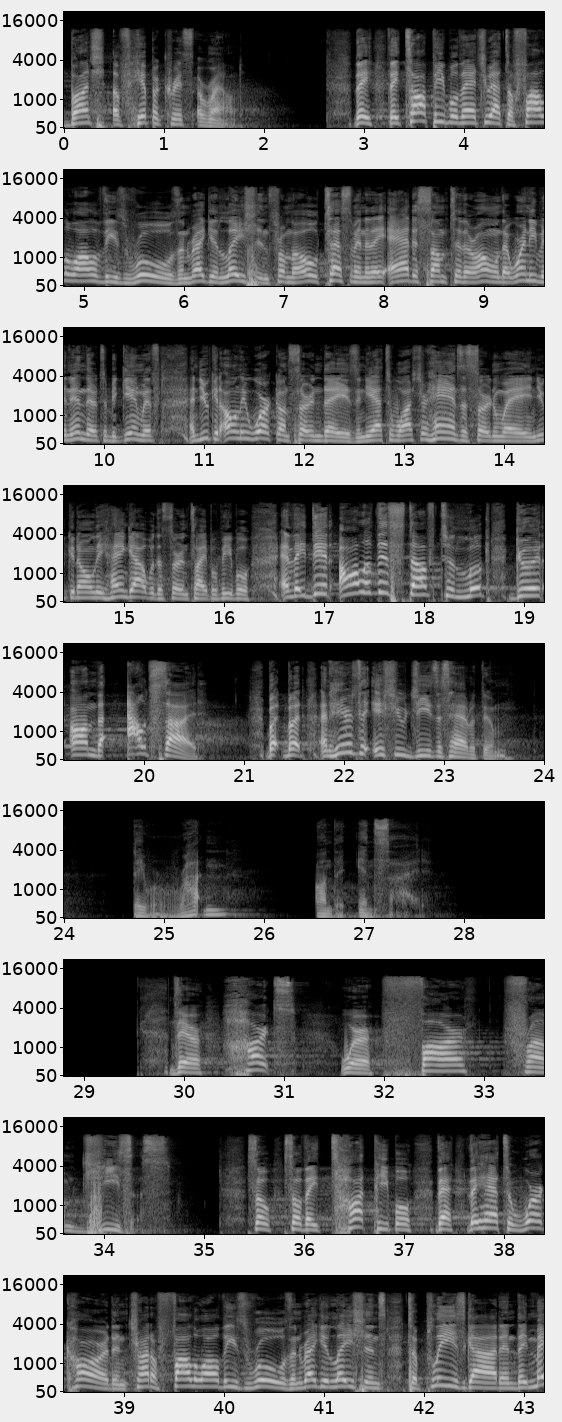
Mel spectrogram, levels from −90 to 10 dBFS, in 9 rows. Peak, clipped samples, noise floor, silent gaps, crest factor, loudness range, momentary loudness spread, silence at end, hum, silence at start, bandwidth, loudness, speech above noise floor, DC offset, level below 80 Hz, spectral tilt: 0 dBFS; under 0.1%; -89 dBFS; none; 22 dB; 10 LU; 12 LU; 0 s; none; 0 s; 12.5 kHz; -22 LUFS; 67 dB; under 0.1%; -48 dBFS; -4.5 dB/octave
